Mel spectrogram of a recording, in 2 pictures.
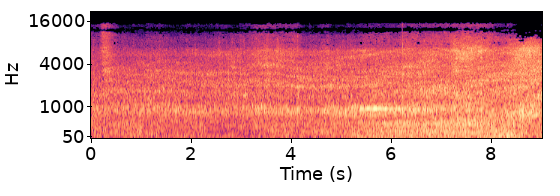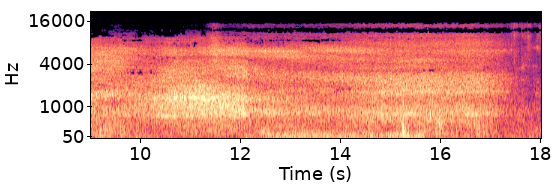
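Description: Semi-truck diesel engines running in the lot, a steady low rumble that grows louder about five seconds in.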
